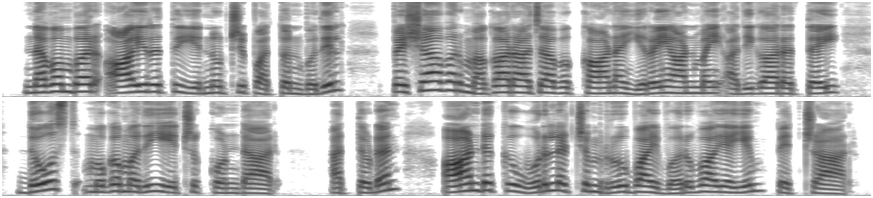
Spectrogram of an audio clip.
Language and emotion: Tamil, neutral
